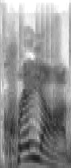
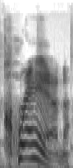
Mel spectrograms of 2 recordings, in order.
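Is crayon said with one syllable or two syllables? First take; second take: two syllables; one syllable. First: The word is said with two syllables. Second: The word is said with one syllable. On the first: The speaker calls it right. "That's how I pronounce it, with two syllables" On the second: The speaker calls it wrong. "Who says crayon? I hate it"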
